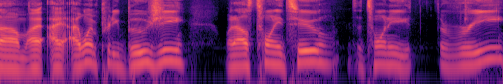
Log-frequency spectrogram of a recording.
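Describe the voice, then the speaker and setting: The recording is very clean, with a silent background. A man with a Boston accent speaks in a fairly high voice with ordinary pitch variation. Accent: Boston-area American English. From Chelsea, Massachusetts (Boston area). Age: 20s. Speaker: entrepreneur in sales and investing. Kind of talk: casual podcast interview.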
